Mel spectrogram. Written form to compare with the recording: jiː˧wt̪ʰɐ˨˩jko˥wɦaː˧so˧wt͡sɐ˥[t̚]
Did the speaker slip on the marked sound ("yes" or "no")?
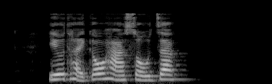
yes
